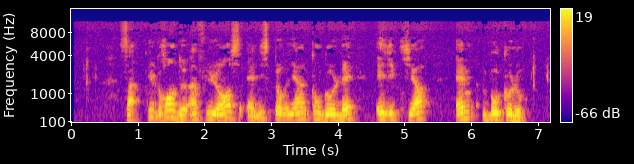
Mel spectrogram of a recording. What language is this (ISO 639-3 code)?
fra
